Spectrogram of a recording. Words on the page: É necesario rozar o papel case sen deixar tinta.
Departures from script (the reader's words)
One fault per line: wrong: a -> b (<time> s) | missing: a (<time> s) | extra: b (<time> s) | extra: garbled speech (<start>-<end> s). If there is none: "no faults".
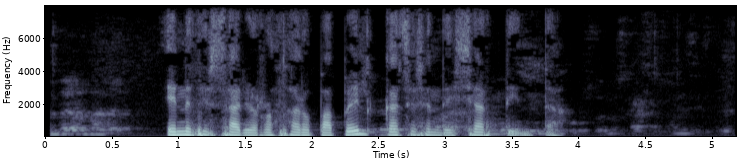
no faults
